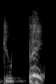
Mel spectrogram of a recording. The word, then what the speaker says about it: Dupree: Just like, it's, no, you're saying it wrong. It's Max Dupree.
